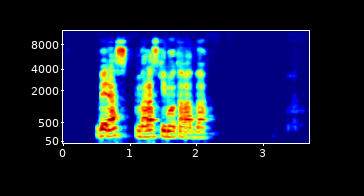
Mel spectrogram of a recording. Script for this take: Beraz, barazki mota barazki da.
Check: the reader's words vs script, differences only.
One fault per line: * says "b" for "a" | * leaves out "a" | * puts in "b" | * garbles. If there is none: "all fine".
* says "bat" for "barazki"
